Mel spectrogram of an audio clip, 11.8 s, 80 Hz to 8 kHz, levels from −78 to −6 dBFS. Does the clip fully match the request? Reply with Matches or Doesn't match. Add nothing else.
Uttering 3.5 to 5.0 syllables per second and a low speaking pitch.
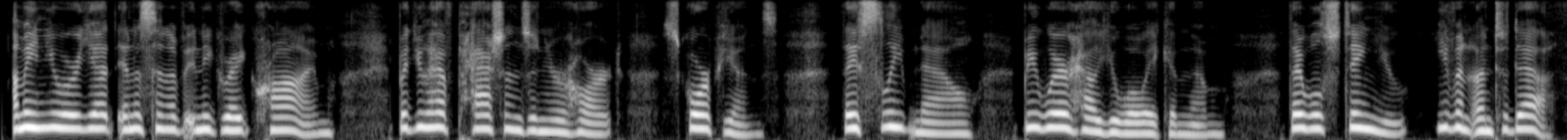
Doesn't match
